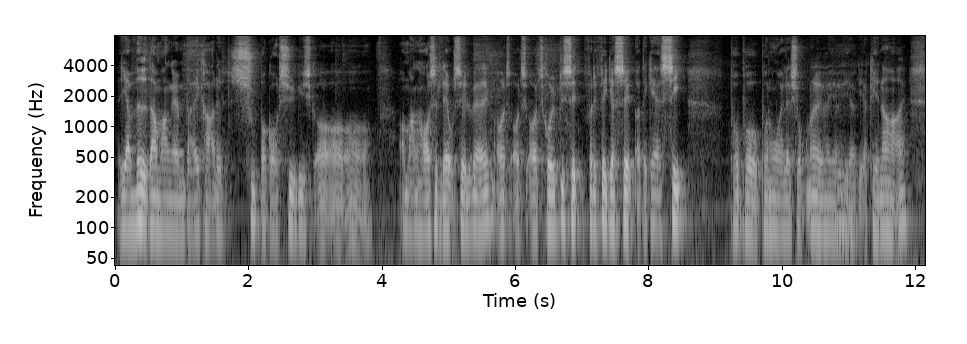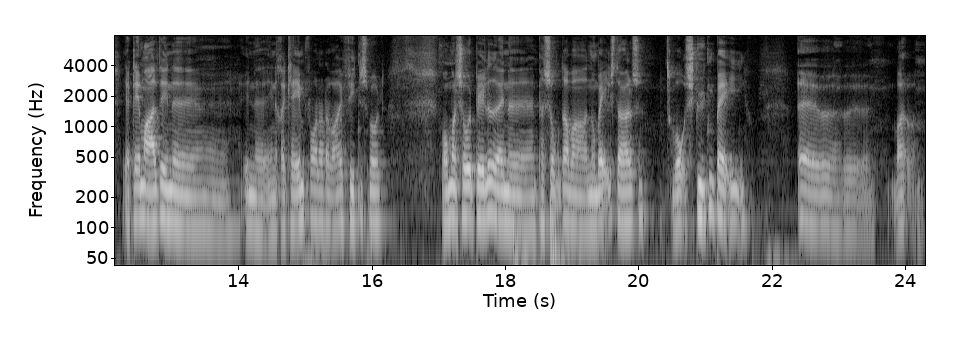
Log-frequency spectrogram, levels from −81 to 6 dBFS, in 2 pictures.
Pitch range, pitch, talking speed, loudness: 95-115 Hz, 105 Hz, 210 wpm, -21 LUFS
